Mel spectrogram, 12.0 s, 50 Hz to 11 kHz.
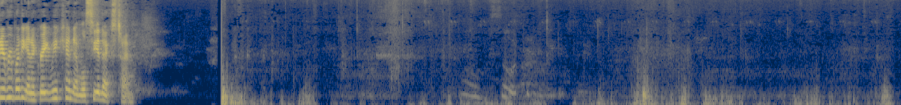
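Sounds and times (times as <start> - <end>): wind on microphone: 3.0 - 12.0
faint voice: 6.1 - 7.9.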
